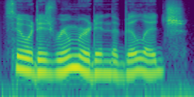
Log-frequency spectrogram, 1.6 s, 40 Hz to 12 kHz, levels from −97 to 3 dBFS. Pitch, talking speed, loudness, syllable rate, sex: 180 Hz, 260 wpm, -13 LUFS, 7.3 syllables/s, female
